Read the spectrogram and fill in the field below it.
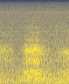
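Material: Nothing is struck.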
